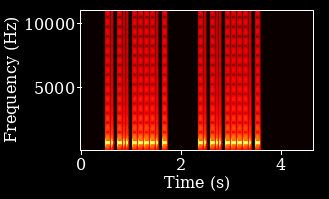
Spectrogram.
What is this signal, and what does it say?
Morse code, heard as a keyed tone, about 40 wpm, 700 Hz. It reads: ND9T ND9T
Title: USA Call Signs - 4 Characters - Repeated 2x - 40wpm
